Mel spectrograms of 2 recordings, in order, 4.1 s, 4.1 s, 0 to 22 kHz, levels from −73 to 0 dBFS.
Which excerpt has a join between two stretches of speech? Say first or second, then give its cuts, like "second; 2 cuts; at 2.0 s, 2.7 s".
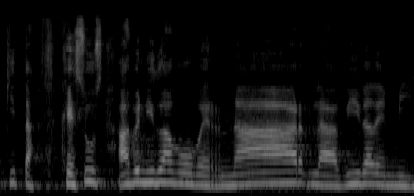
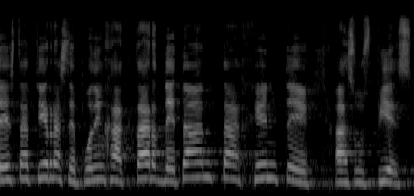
second; 1 cut; at 1.8 s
